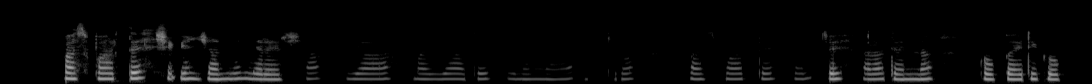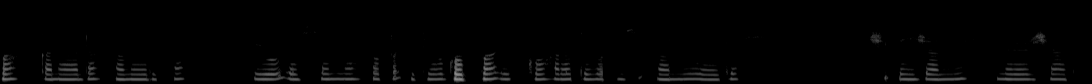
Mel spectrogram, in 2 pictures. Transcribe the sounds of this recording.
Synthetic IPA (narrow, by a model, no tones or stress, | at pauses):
pɐspoːɾt̪ːɛʃɪkʼɪnʃɐnːɪmɛɾeɾʃɐ | jaː | mɐjːaːt̪ɛ | ɪnʊmːʊwɐɪkːɪɾɔ | pɐspoɾt̪ːɛ | ut͡ʃʼːɛhɐɾɐt̪ɛnːɐ | ɡ̥ɔbːɐjt̪ɪɡɔbːɐ | kɐnaːd̪ɐɐmeːɾɪkʰɐ | juɛsɛnːɐbɐpːɐkʼɪt̪ɪjɔɡɔbːɐɪkʰːɔɦɐɾɐt̪ɛhɔɾɔnsɪɐnːɪwɛːt̪ɛ | ʃɪkʼɪnʃɐnːɪ | mɛɾeːɾʃaːt̪ɛ̥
